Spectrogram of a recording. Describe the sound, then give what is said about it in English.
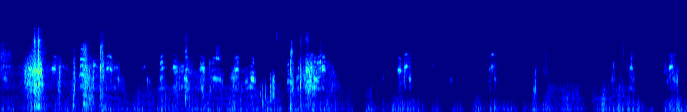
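A flock of geese honks continuously overhead under a blue sky, overlapping calls in irregular bursts that thin out slightly toward the end. The honking is moderately loud, with no talking. “Ooh, I hear geese.”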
